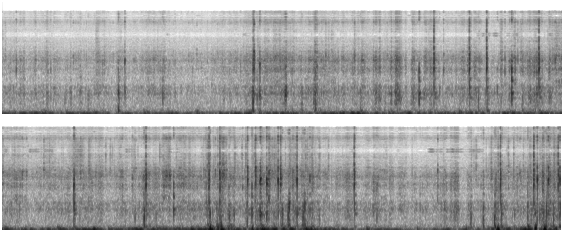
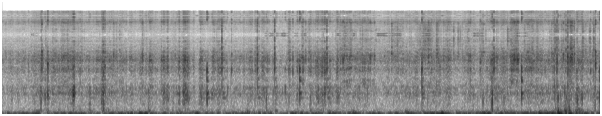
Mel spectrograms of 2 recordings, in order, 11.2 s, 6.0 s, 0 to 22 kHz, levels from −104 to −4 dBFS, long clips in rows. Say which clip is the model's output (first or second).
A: first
